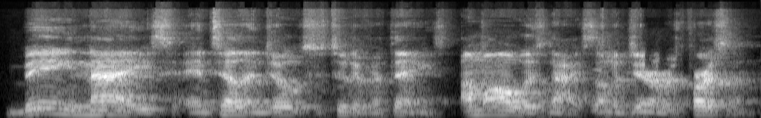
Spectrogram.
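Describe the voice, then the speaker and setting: Male comedic actor, interview guest; relaxed, anecdotal, echo in the room. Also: medium pitch, fast. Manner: relaxed storyteller, acts out quoted people. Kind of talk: casual interview chat. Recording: roomy echo.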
